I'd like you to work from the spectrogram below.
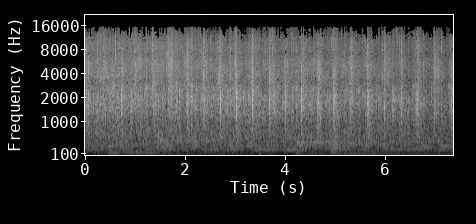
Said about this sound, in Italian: Facciamo un applauso al nostro Dio, al nostro Dio.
